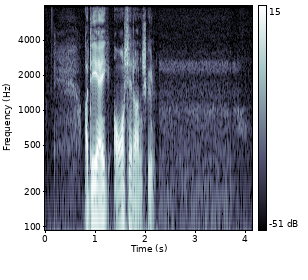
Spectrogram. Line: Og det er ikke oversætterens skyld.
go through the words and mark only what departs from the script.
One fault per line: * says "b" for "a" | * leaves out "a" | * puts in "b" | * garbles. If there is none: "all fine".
all fine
